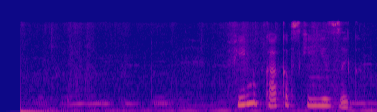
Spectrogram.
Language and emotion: Russian, neutral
